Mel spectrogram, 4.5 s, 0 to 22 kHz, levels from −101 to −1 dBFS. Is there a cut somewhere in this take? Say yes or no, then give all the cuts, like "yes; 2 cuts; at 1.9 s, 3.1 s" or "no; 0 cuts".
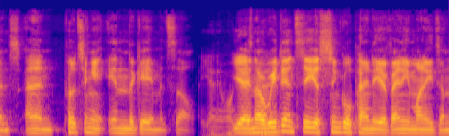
yes; 1 cut; at 1.7 s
